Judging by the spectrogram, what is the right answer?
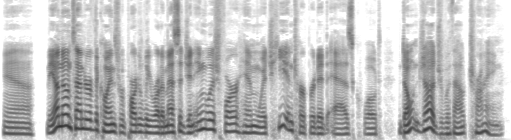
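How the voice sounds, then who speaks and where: A man's voice: medium pitch, big pitch swings, normal speed, few pauses, a little mellow, no echo, clean studio sound. A man co-hosting a casual podcast, reading news stories aloud with playful teasing.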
